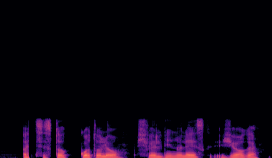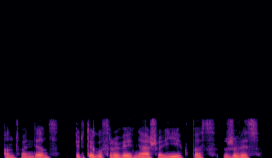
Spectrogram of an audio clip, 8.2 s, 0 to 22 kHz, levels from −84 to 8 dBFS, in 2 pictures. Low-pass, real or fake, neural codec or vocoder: 5.4 kHz; fake; vocoder, 44.1 kHz, 128 mel bands every 512 samples, BigVGAN v2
